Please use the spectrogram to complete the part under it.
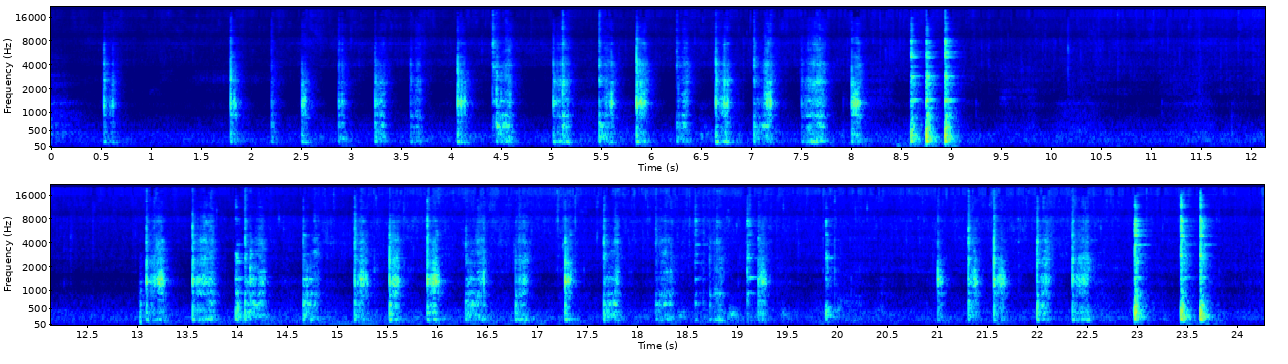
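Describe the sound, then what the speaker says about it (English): Trinidadian-style dhal fries in a pot while a spoon stirs it, giving rapid rhythmic scraping and clinking strokes over a soft sizzle, in two bursts separated by a short quieter pause, close up and with no talking. "You can hear it frying a little bit."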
